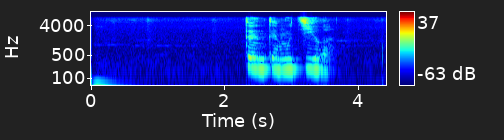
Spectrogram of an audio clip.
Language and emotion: Russian, angry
